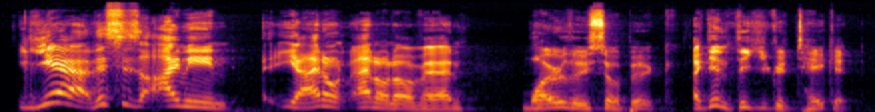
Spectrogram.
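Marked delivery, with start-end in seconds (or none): 3.9-6.4 creepy put-on killer voice. Asking about the items; the other says it sounds like Buffalo Bill. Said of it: "you sound like Buffalo Bill".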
